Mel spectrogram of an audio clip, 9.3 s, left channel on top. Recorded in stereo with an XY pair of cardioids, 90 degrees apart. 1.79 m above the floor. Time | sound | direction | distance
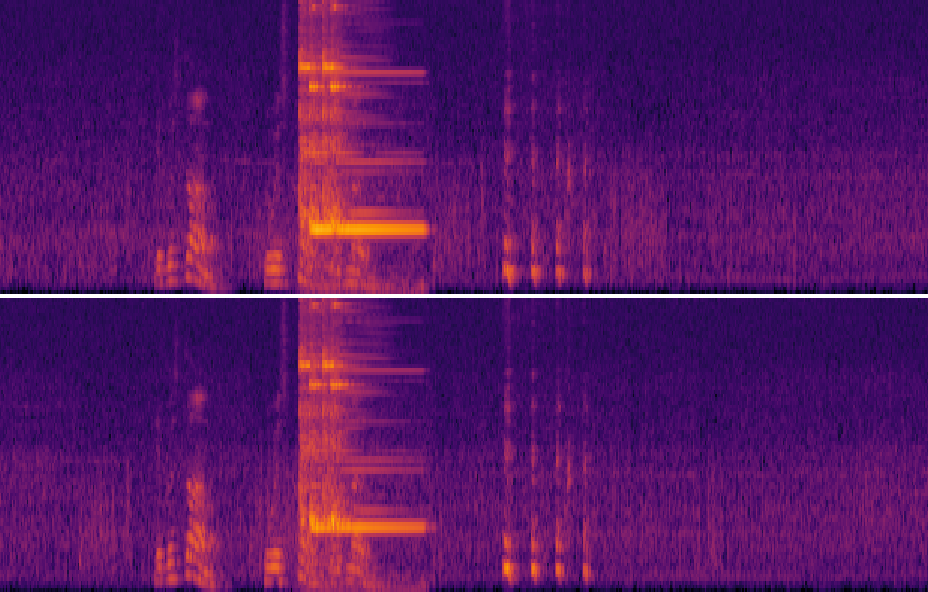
1.5 | a man speaking | 25° right | 2.5 m
3.0 | a doorbell | 25° left | 1.9 m
5.0 | a giggle | 15° right | 1.4 m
